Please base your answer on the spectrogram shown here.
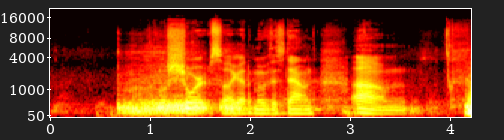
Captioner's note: microphone scraping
